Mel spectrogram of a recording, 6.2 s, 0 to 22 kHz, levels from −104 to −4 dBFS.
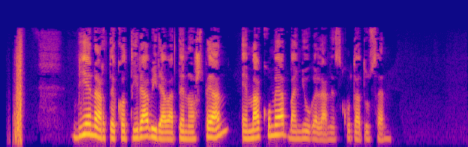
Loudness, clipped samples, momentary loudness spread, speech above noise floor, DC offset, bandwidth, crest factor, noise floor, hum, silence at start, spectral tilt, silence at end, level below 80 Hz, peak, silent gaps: -20 LUFS; under 0.1%; 14 LU; 56 dB; under 0.1%; 11.5 kHz; 20 dB; -76 dBFS; none; 0.15 s; -5 dB/octave; 1.05 s; -64 dBFS; -2 dBFS; none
